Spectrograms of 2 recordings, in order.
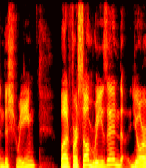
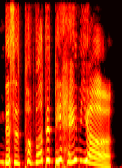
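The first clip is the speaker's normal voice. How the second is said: clumsy, bad French accent, very high-pitched; 12 semitones higher than usual. Joking with the audience, imitating a french woman: bad french accent. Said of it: "I'm gonna start talking like her".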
